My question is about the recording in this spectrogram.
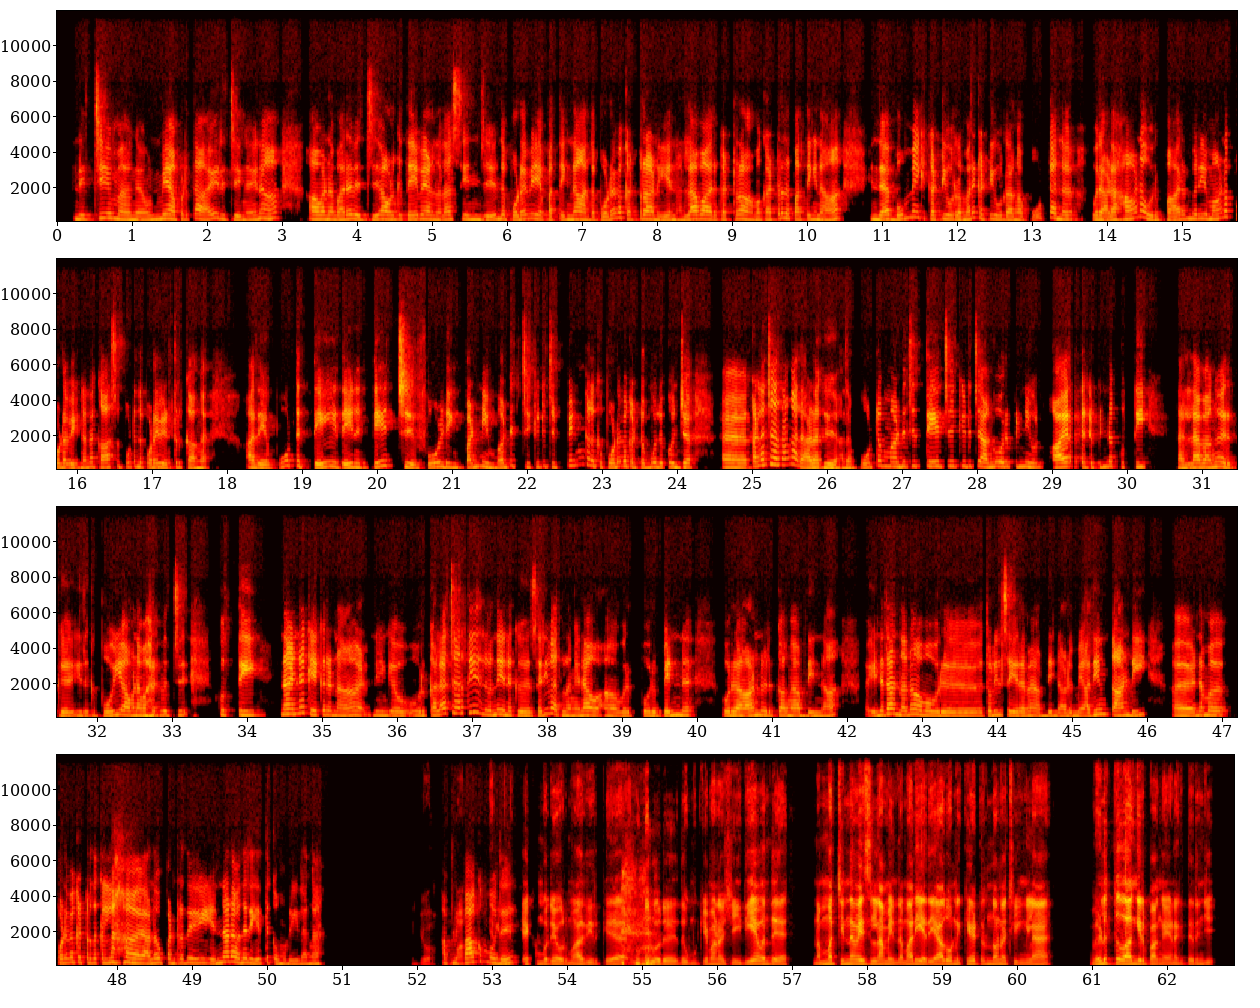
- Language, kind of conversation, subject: Tamil, podcast, மாடர்ன் ஸ்டைல் அம்சங்களை உங்கள் பாரம்பரியத்தோடு சேர்க்கும்போது அது எப்படிச் செயல்படுகிறது?
- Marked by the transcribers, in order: angry: "அந்த புடவ கட்றானே நல்லாவா இரு … பண்ணி, மடிச்சு கிடிச்சு"; other background noise; in English: "ஃபோல்டிங்"; angry: "அத போட்டு மடிச்சு, தேய்ச்சு, கிடிச்சு … குத்தி நல்லாவாங்க இருக்கு?"; laughing while speaking: "வரவச்சு"; drawn out: "ஒரு"; laughing while speaking: "கட்டுறதுக்கெல்லாம் அலோவ்"; in English: "அலோவ்"; disgusted: "பண்றது என்னால வந்து அத ஏத்துக்க முடியலங்க"; afraid: "ஐயோ! அம்மா, எனக்கு இத கேட்கும்போதே ஒரு மாரி இருக்கு"; trusting: "இன்னொரு ஒரு இது முக்கியமான விஷயம் … வாங்கியிருப்பாங்க எனக்கு தெரிஞ்சு"; laugh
